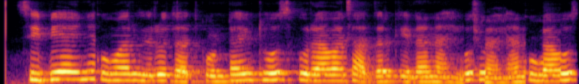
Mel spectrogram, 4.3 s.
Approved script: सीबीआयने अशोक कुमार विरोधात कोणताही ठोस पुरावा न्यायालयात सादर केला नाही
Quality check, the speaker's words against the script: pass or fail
fail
